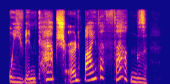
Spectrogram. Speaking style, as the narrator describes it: Nance said in a loud whisper

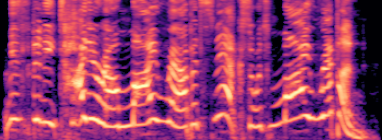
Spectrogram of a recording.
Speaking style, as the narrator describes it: she said, her voice rising

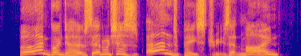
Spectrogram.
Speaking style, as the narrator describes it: Mario yelled

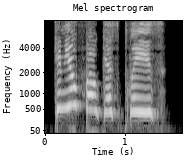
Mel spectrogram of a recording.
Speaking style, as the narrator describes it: Rose snaps from the dock

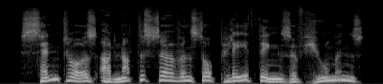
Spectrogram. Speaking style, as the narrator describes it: said quietly

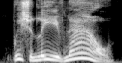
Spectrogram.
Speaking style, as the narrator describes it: she pleaded

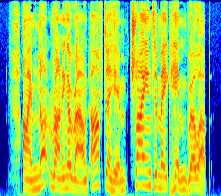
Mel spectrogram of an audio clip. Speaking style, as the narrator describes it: Harry said so loudly

